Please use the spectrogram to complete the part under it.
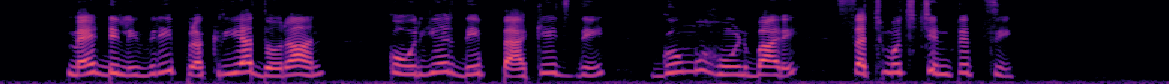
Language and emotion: Punjabi, fearful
